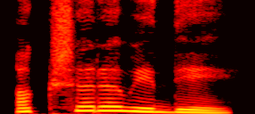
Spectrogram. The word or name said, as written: ಅಕ್ಷರವಿದ್ಯೆ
